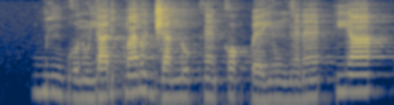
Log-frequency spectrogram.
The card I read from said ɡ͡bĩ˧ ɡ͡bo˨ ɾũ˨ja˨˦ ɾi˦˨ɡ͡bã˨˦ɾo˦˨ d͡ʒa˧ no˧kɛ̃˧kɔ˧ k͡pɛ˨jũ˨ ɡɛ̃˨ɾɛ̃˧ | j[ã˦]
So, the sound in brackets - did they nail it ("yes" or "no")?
yes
